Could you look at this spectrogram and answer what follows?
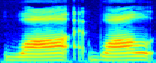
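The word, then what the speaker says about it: Waugh: Wall is spelled W A U G H.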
